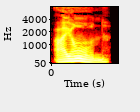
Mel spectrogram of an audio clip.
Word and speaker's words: aion: The Greek word for world is aion. In English, it's spelled A-I-O-N.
